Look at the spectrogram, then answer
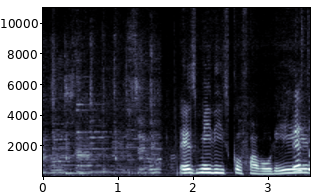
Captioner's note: speaking Spanish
